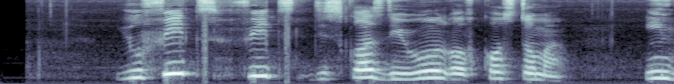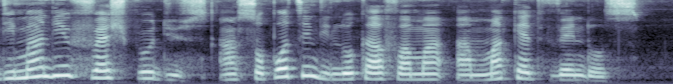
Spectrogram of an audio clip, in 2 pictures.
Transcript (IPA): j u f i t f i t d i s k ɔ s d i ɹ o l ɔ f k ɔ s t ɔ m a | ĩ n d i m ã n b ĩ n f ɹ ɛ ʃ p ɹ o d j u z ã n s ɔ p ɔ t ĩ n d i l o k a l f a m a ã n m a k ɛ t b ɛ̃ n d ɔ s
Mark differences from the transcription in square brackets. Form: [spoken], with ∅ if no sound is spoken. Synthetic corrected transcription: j u f i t f i t d i s k ɔ s d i ɹ o l ɔ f k ɔ s t ɔ m a | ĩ n d i m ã n [d] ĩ n f ɹ ɛ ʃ p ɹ o d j u [s] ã n s ɔ p ɔ t ĩ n d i l o k a l f a m a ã n m a k ɛ t [v] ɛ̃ n d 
